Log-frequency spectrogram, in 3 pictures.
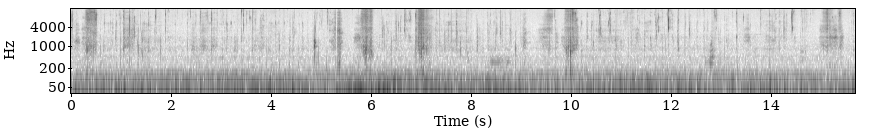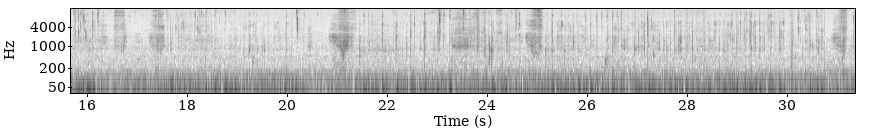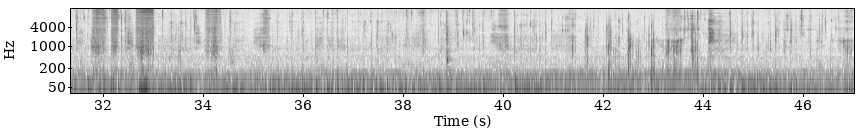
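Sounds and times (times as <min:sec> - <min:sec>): chewing and biting food: 0:00.0 - 0:47.0.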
